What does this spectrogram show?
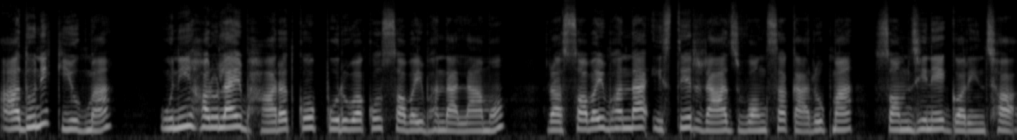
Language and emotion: Nepali, neutral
